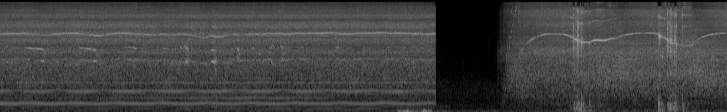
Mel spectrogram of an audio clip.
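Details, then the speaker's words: High-pitched whine of a dental surgical drill with a round bur, stopping and restarting with pitch changes under load, removing bone to about a third of root height and sectioning a two-rooted tooth on a surgical extraction simulator. "Probably aiming to remove bone over around about a third of the height of the tooth root to begin with. If you're concerned about your fingers being too close to the drill, then you can use forceps just to keep that flap retracted."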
